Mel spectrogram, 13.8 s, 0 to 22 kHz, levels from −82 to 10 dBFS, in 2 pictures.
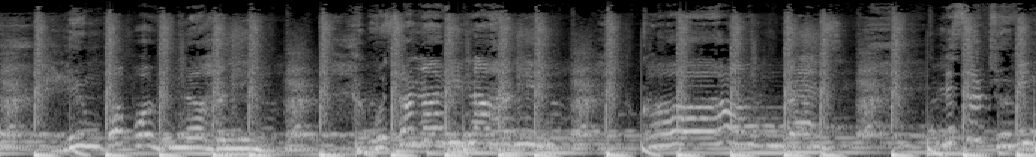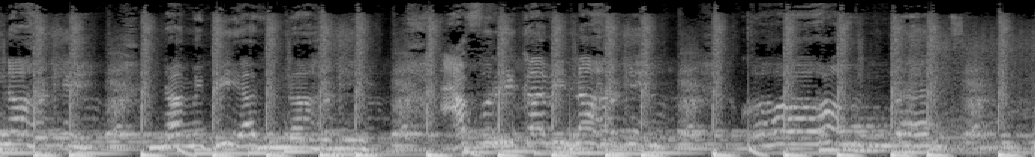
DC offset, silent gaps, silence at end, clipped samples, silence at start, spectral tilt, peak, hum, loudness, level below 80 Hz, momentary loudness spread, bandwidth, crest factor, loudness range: under 0.1%; none; 0 s; under 0.1%; 0 s; -6 dB/octave; 0 dBFS; none; -12 LUFS; -14 dBFS; 5 LU; over 20 kHz; 10 dB; 2 LU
